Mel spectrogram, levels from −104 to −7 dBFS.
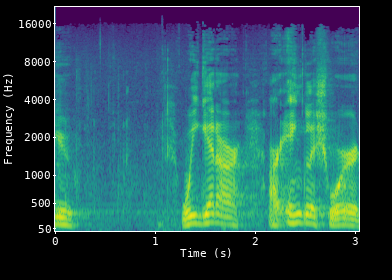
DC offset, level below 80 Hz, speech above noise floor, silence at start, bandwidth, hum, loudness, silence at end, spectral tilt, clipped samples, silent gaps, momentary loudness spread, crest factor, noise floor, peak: under 0.1%; -54 dBFS; 27 dB; 0 s; 15.5 kHz; none; -17 LUFS; 0 s; -5.5 dB/octave; under 0.1%; none; 13 LU; 18 dB; -44 dBFS; 0 dBFS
